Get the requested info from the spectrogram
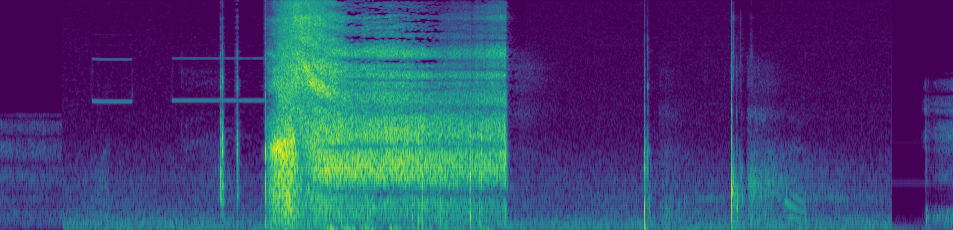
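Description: Model rocket motor firing: a loud rushing hiss about three seconds long that cuts off abruptly, preceded by two short electronic beeps and a couple of sharp clicks. A few more sharp clicks follow near the end.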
